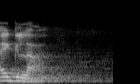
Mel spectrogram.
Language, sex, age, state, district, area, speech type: Maithili, male, 18-30, Bihar, Samastipur, rural, read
